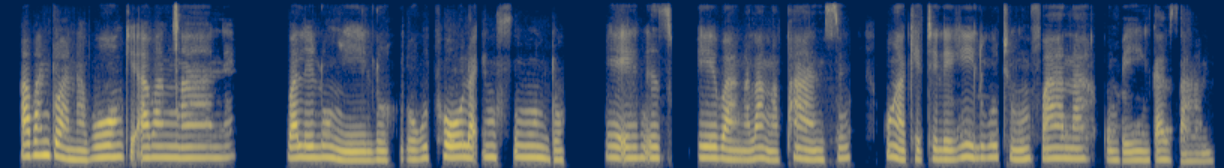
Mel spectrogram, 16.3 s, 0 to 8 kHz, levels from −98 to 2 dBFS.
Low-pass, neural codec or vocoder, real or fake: 7.2 kHz; none; real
